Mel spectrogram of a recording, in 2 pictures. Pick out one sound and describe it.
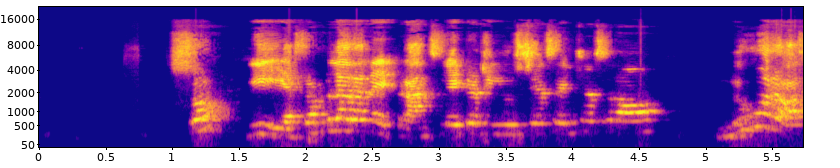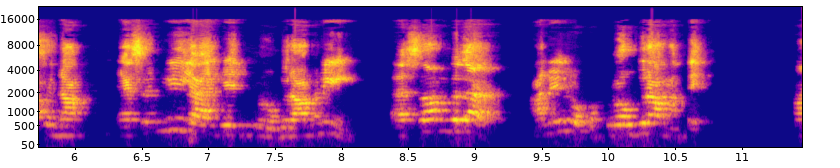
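A middle-aged woman speaks clearly and with animation, close by.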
